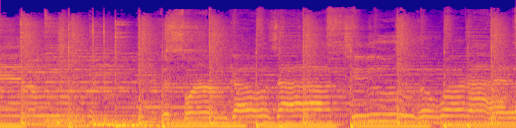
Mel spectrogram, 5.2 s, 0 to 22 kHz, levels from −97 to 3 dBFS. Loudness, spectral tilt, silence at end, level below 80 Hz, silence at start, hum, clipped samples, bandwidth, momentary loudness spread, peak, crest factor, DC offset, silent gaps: -13 LUFS; -5.5 dB/octave; 0 s; -18 dBFS; 0 s; none; under 0.1%; 17.5 kHz; 2 LU; 0 dBFS; 10 dB; under 0.1%; none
